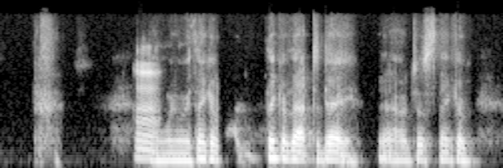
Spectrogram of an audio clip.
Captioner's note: laugh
